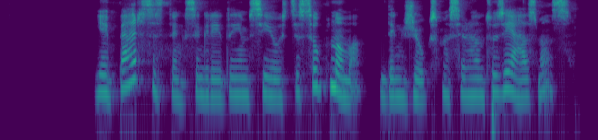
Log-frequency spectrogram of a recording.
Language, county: Lithuanian, Vilnius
